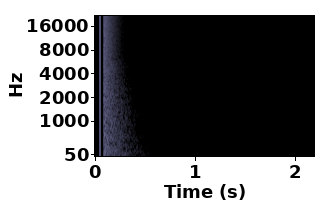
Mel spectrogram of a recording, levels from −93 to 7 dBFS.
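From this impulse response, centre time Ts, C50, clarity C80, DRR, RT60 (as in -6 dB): 51 ms, 0.5 dB, 6.0 dB, -3.5 dB, 0.55 s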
